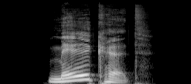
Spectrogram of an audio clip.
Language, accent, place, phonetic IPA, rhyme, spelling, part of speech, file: German, Germany, Berlin, [ˈmɛlkət], -ɛlkət, melket, verb, De-melket.ogg
- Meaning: second-person plural subjunctive I of melken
